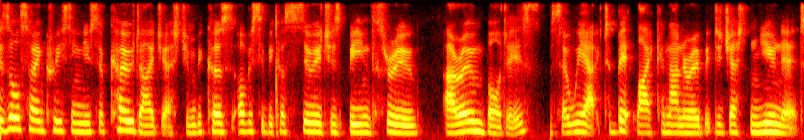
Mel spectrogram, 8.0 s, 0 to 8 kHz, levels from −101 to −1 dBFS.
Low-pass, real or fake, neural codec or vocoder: 7.2 kHz; real; none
